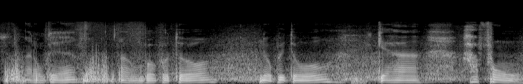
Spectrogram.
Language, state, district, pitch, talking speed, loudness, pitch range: Kokborok, Tripura, West Tripura, 100 Hz, 90 wpm, -19 LUFS, 95-105 Hz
